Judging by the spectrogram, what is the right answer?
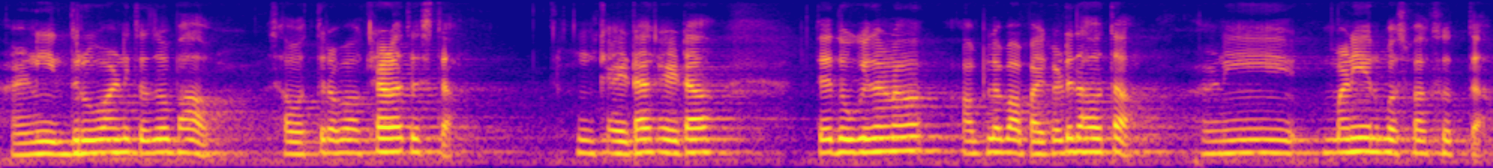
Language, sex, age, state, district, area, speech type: Goan Konkani, male, 18-30, Goa, Bardez, rural, spontaneous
